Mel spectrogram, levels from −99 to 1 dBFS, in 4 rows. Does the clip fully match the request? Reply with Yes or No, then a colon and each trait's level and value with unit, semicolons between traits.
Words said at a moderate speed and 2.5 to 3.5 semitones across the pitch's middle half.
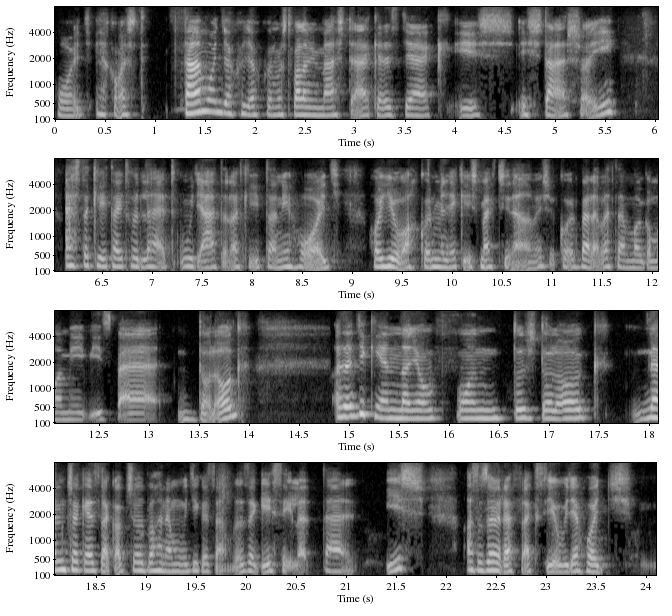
Yes: average, 145 wpm; average, 2.8 semitones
